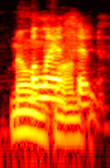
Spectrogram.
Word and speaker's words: Melancon: yeah, But we've also got Mark Melancon. Melanson.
